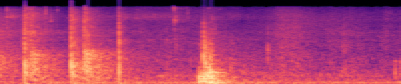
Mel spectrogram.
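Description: A few light taps and one louder short knock about a second in, over a steady low hum.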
